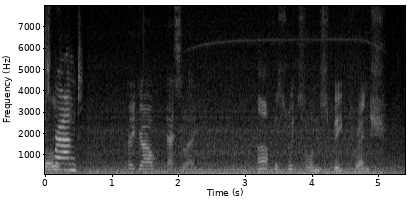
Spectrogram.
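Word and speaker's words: Nestlé: with a French accent over the E, Yeah, it was which is rebranding.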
